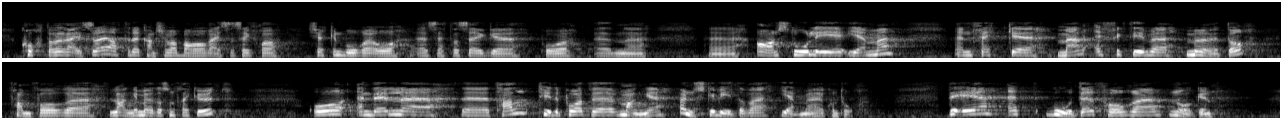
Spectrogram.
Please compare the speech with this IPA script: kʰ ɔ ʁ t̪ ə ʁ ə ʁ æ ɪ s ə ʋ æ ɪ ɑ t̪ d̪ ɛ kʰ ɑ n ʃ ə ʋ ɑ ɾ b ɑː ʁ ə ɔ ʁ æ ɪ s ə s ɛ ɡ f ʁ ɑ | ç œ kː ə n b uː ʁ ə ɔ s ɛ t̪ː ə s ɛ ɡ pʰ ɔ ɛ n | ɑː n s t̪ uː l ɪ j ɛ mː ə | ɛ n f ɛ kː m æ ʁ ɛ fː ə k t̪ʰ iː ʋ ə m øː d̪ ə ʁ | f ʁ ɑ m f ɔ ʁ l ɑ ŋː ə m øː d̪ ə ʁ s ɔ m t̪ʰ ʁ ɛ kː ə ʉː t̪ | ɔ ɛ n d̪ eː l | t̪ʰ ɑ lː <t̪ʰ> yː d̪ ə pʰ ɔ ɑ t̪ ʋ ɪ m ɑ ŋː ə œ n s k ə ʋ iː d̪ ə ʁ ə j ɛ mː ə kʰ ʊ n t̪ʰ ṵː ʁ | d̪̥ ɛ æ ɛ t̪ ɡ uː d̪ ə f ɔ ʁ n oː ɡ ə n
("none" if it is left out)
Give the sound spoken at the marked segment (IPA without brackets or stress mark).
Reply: t̪ʰ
